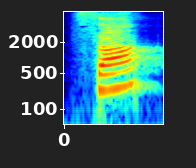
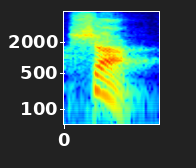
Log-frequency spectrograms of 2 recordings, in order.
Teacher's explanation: সিন জবর সা, শিন জবর শা, এটা চিকুন আওয়াজ, এটা শা শা শব্দ করে আওয়াজ।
